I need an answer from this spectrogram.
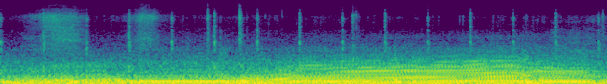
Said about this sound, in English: here we can accelerate on the highway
